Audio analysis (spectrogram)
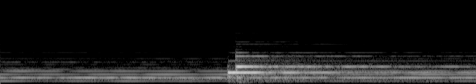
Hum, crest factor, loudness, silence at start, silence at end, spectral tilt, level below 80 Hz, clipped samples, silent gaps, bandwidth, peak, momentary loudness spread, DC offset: none; 20 dB; -27 LUFS; 0 s; 0 s; -9 dB/octave; -78 dBFS; under 0.1%; none; 4.4 kHz; -6 dBFS; 17 LU; under 0.1%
